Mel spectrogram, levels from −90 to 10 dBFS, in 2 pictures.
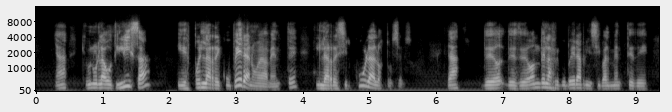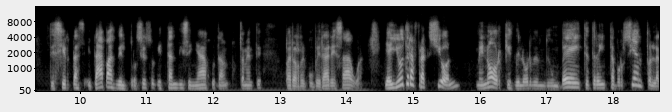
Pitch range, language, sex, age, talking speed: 125-155 Hz, Spanish, male, 30-49, 165 wpm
